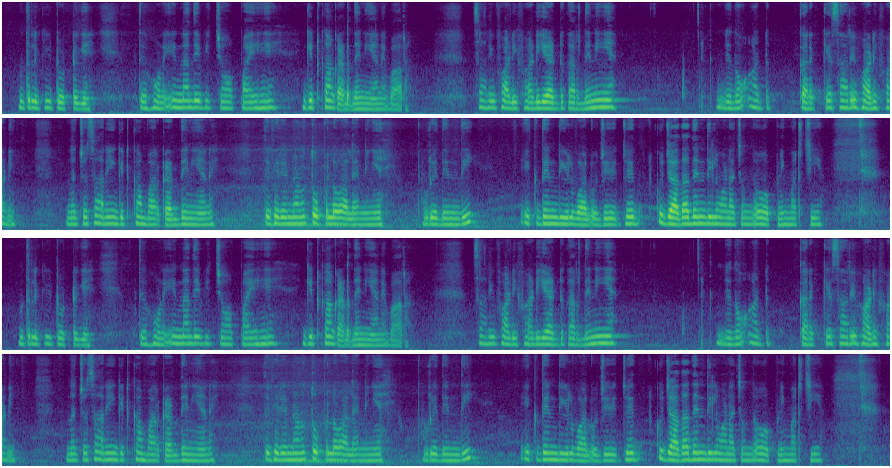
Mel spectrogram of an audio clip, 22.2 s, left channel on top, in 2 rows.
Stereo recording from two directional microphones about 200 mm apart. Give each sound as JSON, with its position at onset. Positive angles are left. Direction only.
{"t": 0.3, "sound": "a woman's voice", "side_deg": 0}
{"t": 8.7, "sound": "a woman's voice", "side_deg": -5}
